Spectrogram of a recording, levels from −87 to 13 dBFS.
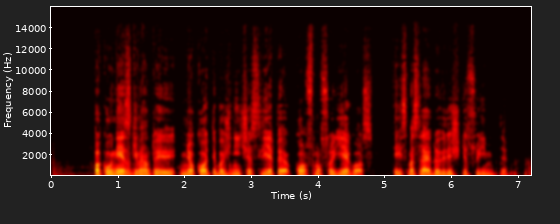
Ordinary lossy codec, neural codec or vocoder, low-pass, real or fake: AAC, 64 kbps; none; 14.4 kHz; real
